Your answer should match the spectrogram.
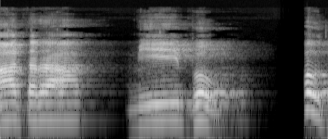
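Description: Buddhist monk chanting Pali paritta verses in a near-level, intoned male voice. There are two short phrases with a brief pause about a second in.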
